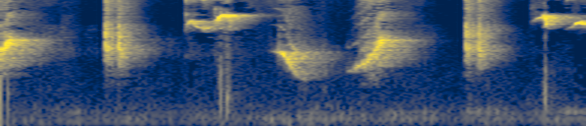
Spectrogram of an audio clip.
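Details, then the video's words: Ashy tailorbird singing in a non-stop rolling style, described as nagen ngerol: short high-pitched bursts of buzzy, scratchy notes and thin whistles, each lasting under half a second and separated by brief pauses. "Burung Tledekan / Sulingan Gunung Nagen Ngerol Non Stop"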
